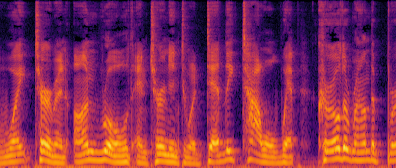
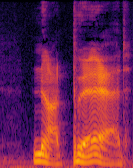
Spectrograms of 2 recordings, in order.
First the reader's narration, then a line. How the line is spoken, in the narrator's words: muttered the giant, armor-wearing emperor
